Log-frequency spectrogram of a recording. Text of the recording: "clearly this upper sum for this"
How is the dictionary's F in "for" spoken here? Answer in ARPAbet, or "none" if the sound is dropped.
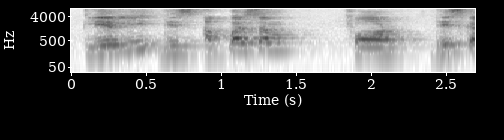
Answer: F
